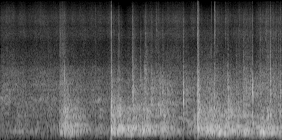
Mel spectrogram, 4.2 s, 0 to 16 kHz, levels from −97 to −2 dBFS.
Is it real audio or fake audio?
fake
